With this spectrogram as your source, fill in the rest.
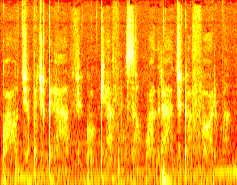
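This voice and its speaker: A woman whispering at a very slow pace. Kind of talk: ASMR study-memorization video to help sleep. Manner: soft-spoken and whispered, with mouth sounds.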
